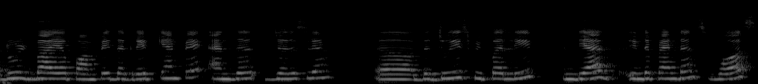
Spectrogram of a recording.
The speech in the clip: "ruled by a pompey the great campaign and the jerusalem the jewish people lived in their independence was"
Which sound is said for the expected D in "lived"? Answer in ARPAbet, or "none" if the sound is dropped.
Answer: none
